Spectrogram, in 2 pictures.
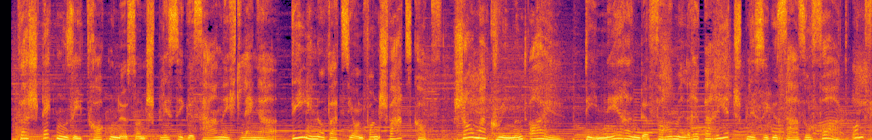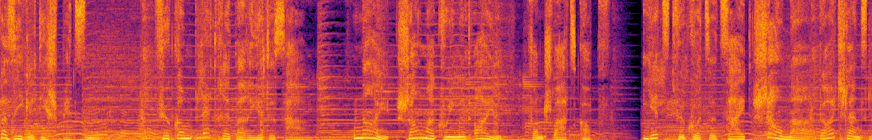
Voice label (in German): Werbung; Schauma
